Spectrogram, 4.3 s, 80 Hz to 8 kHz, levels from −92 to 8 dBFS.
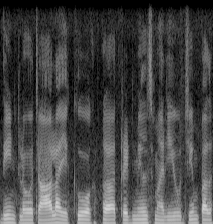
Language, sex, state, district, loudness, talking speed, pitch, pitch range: Telugu, male, Andhra Pradesh, Annamaya, -17 LUFS, 100 wpm, 125 Hz, 120-130 Hz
